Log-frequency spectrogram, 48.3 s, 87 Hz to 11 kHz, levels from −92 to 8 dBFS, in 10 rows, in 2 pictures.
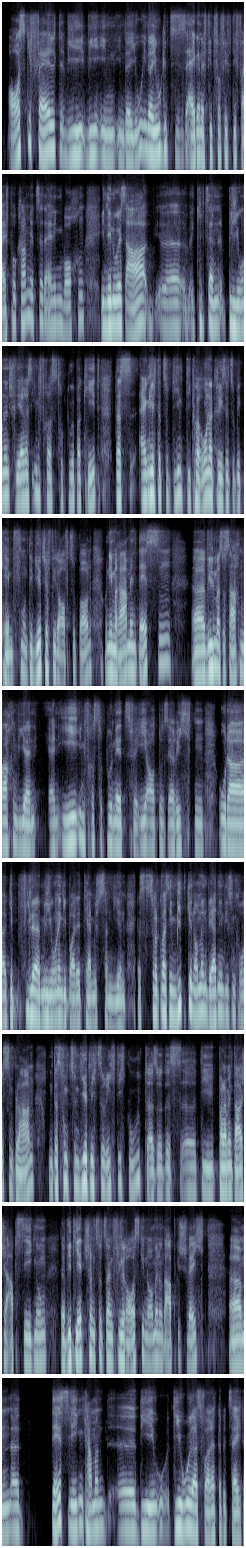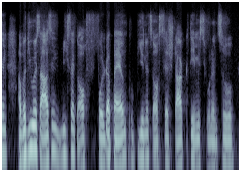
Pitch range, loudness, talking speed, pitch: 120-145 Hz, -21 LUFS, 155 wpm, 130 Hz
